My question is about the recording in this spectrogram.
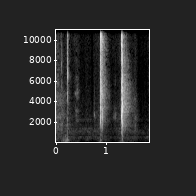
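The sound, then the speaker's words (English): A beer being opened: a soft click, then two sharp, bright cracks with a brief fizzy hiss, spaced unevenly over a couple of seconds, with no talking. “Go ahead and open yours so we can hear that good ASMR.”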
